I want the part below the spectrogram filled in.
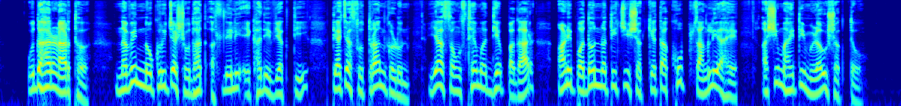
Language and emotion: Marathi, neutral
